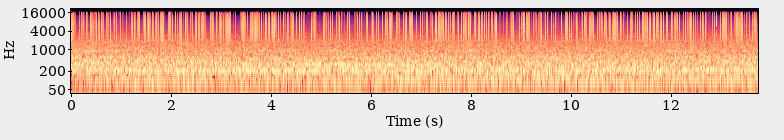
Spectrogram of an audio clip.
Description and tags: SwarajiwaTH Noise
Called "noise" but really more like wind blowing through a pipe with some clicks like on an old record
synth1, noise, wind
